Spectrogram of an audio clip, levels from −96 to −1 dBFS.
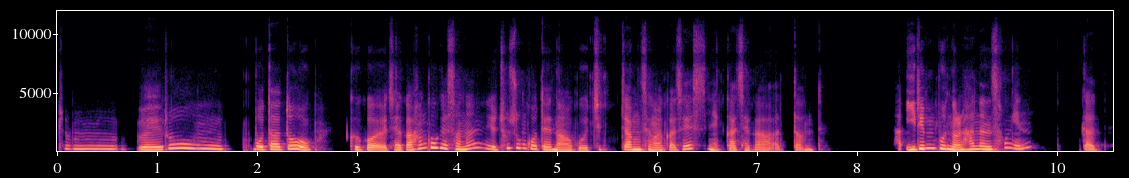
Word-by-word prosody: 좀 265 -1 -4 0.2
외로움보다도 255 - +2 0.4
그거예요. 205 -5 +1
제가 200 +1 0
한국에서는 315 - +1
이 220 -5 0
초중고대 300 - -1
나오고 175 -2 0
직장생활까지 215 +1 -1
했으니까 250 - -2
제가 170 - -6
어떤 - - -7 0.8
하 - - -11
1 220 +2 +2
인분을 290 -8 +5
하는 240 +2 +4
성인 320 - -4 0.5
그니까 - - -2
245 Hz, 290 characters per minute, -22 LUFS, 210-290 Hz, 0.8 s, 인분을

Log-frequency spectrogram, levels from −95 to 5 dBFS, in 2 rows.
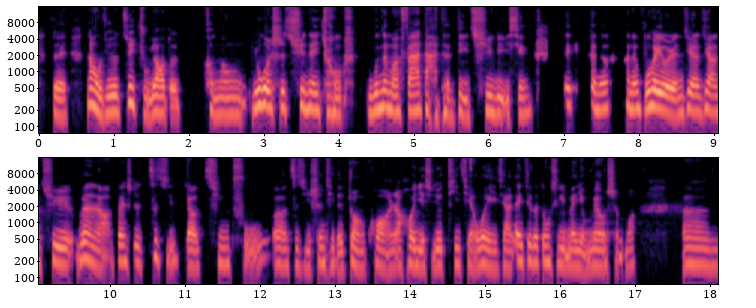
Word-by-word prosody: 对， 160 -2 +1 0.2
那 255 -3 +5
我 180 -5 +5
觉 180 +2 +1
得 185 0 +5
最 270 +10 +4
主 165 -7 -4
要 180 -1 +6
的 80 - -1 0.3
可 - - -3
能 170 +5 -3
如 225 +4 +7
果 250 -3 +10
是 225 0 0
去 240 +3 -1
那 205 -1 +2
种 185 -2 -2 0.3
不 180 +3 +1
那 225 +2 +4
么 190 -3 +3
发 195 +1 +2
达 205 -1 -2
的 180 -1 -4
地 155 +1 -4
区 190 +4 -2
旅 175 -1 -1
行， 175 +1 -5 0.4
对， - - +3 0.2
可 245 - +4
能 205 +1 +1 0.2
可 230 - -2
能 210 +1 +3
不 210 +1 +4
会 230 -1 +10
有 200 -3 +9
人 170 -1 +6
这 220 - +3
样 190 -1 +3
这 220 - -2
样 185 -3 +1
去 175 -2 -1
问 210 -2 +1
啊， 160 - -4
但 200 -1 0
是 185 +1 -6
自 245 - -4
己 215 -1 -11
要 165 -2 +1
清 180 +2 -9
楚， 220 +5 -10
呃， 170 -2 -3
自 170 +1 -9
己 150 -1 -9
身 180 +3 -5
体 175 -1 -8
的 145 0 -4
状 150 +1 -1
况， 160 -3 -3
然 165 - -3
后 180 0 -1
也 160 -1 -2
许 160 - -11
就 165 - -1
提 175 +2 -9
前 - - -5
问 175 0 +2
一 155 - -5
下， 160 +1 -5
哎， 205 - +4
这 200 +1 -3
个 190 - 0
东 195 +1 -2
西 180 +1 -10
里 170 - -3
面 160 - -2
有 145 - -2
没 165 - -4
有 160 -1 0
什 - - -10
么， 165 +2 -11 0.6
呃， 175 -1 -4
180 Hz, 270 characters per minute, -24 LUFS, 165-205 Hz, 0.6 s, 果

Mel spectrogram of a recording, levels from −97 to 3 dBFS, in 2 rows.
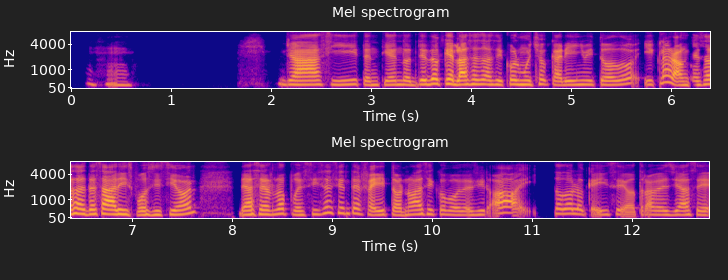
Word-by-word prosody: Ujú. 195 -4 -12 1.4
Ya. 215 -2 +5
Sí, 215 +2 -5
te 200 - -4
entiendo. 205 +1 -3
Entiendo 225 +6 +2
que 250 0 +5
lo 215 - +8
haces 230 +2 +4
así 215 -2 -1
con 225 0 0
mucho 220 +2 -2
cariño 205 +2 -1
y 210 - -5
todo, 210 +6 -2
y 215 +1 -6
claro, 330 +6 +3
aunque 195 +1 -1
estás 235 +4 +3
de 235 - +3
esa 240 -1 +7
disposición 220 - 0 0.4
de 210 -4 0
hacerlo, 230 +3 +1
pues 200 -3 -5
sí, 230 +3 -8
se 305 +4 -4
siente 275 -2 -4
feíto, 195 -2 0
¿no?, 205 +3 -4
así 235 +1 -1
como 215 -2 -6
decir: 195 +1 -6
"Ay, 310 +1 0 0.2
todo 260 0 -3
lo 245 -4 -4
que - - -6
hice, 205 - -7
otra 115 - -6
vez 205 -1 -5
ya 205 0 -1
se 195 -2 -5
215 Hz, 195 wpm, -19 LUFS, 205-235 Hz, 1.4 s, lo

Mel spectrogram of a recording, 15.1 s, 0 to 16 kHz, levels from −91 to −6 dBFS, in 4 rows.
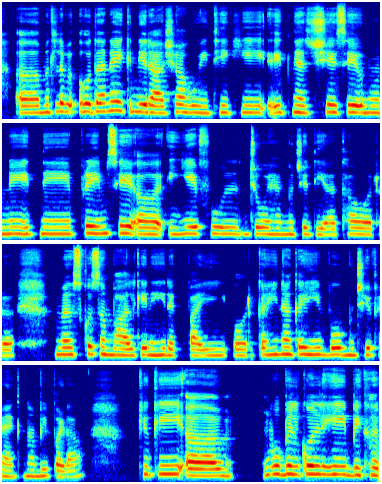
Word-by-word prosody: अ, - - 0 0.2
मतलब 230 +1 -1
होता 250 +1 +4
है 255 - -1
ना 280 - +1
एक 275 -1 -1
निराशा 230 -2 +1
हुई 215 -3 -3
थी 220 - -4
कि 215 -1 -5 0.2
इतने 220 +1 -2
अच्छे 220 +2 0
से 225 0 +4
उन्होंने, 210 -1 -1
इतने 205 0 -4
प्रेम 225 -1 +3
से 230 -1 +5
अ, 200 -2 +2
ये 210 +2 -1
फूल 205 -1 -3
जो 205 +1 -2
है 195 -1 -4
मुझे 195 +1 -4
दिया 185 -1 -5
था 200 - -5
और 185 -1 -1 0.4
मैं 215 0 +2
उसको 215 +2 +3
सँभाल 205 -4 +1
के 210 - +2
नहीं 200 0 0
रख 195 -1 -2
पाई 190 +1 -4
और 190 0 -3
कहीं 210 +1 -1
न 225 - +3
कहीं 220 -1 +2
वो 210 0 +4
मुझे 200 +1 -1
फेंकना 195 -1 -6
भी 205 +2 -3
पड़ा। 180 +2 -2 0.6
क्योंकि 265 +1 0
अ, 210 -1 +5 0.4
वो 265 - +4
बिल्कुल 260 +1 +5
ही 250 0 +1
बिखर 230 0 0
210 Hz, 190 wpm, -23 LUFS, 200-225 Hz, 0.6 s, से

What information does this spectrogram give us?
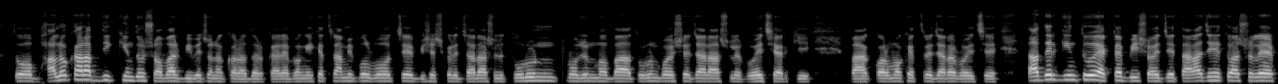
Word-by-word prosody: তো - - +1 0.2
ভালো-খারাপ 215 +1 +4
দিক 200 -2 -3
কিন্তু 180 -1 -1
সবার 155 0 +2
বিবেচনা 140 0 -3
করা 130 -1 0
দরকার। 130 0 -3
এবং 140 +2 -4
এক্ষেত্রে 155 +2 -4
আমি 160 +1 -4
বলবো 155 -1 0
হচ্ছে 150 +1 -3
বিশেষ 140 +1 -5
করে 145 - -2
যারা 140 +1 +1
আসলে 140 0 -7
তরুণ 170 +3 +1 0.2
প্রজন্ম 155 -1 -2 0.2
বা 145 - +4
তরুণ 155 +1 -3
বয়সে 150 0 -1
যারা 140 -1 +2
আসলে 145 0 -6
রয়েছে 145 0 0
আরকি। 135 0 -9 0.5
বা 135 - +2 0.2
কর্মক্ষেত্রে 145 +1 -1
যারা 140 0 +2
রয়েছে 135 0 -3 0.4
তাদের 195 +4 +6
কিন্তু 215 0 0 0.2
একটা 190 +2 +2
বিষয় 160 -1 +1
যে 160 - +3
তারা 150 +2 +4
যেহেতু 180 0 0
আসলে 175 +1 +3
150 Hz, 180 wpm, -23 LUFS, 140-170 Hz, 0.5 s, তাদের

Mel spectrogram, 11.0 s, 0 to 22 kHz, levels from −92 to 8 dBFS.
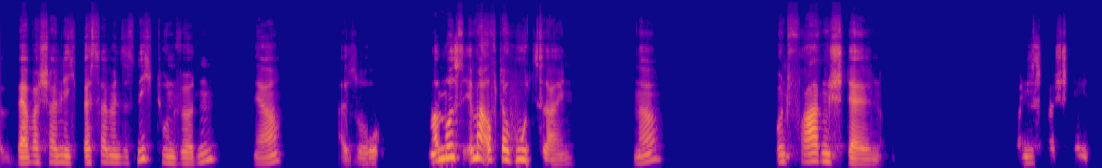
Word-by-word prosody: wäre 140 0 +4
wahrscheinlich 160 -2 -3
besser, 160 +1 -3
wenn 155 -1 -3
sie's 145 -1 -18
nicht 240 +4 -4
tun 145 -4 -6
würden, 165 - -5 0.4
ja? 155 +8 -3 0.5
Also, 425 +1 -8 0.5
man - - +5
muss 275 +2 +6
immer 255 +1 +6
auf 235 - +2
der 225 -3 +4
Hut 230 -1 +1
sein, 115 +3 -5 0.6
ne 180 +10 -4 1.2
und 175 0 -4
Fragen 180 +1 +5
stellen. 125 -7 0 1.4
Und 145 - -7
das 150 - -10
verstehen. - - -12
165 Hz, 130 wpm, -26 LUFS, 145-230 Hz, 1.4 s, muss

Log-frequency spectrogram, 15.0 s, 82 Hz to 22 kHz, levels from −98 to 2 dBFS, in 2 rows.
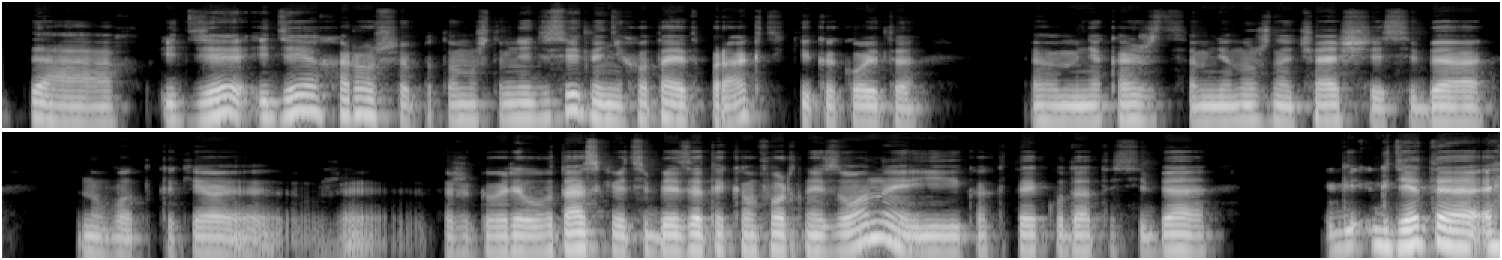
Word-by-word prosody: Да, 110 -3 -2
идея 130 +7 +2
идея 155 +7 0
хорошая, 145 -6 -2
потому 120 0 -5
что 120 0 -10
мне, 125 +1 0
действительно, 130 +3 0
не 115 -2 +1
хватает 120 -1 0
практики - - -3
какой-то. 105 -3 -2 0.5
Э, 115 0 -2
мне 110 +1 +1
кажется, 115 -1 -4
мне 110 0 +1
нужно 115 -1 -2
чаще 115 -1 -1
себя, 105 +1 0 0.4
ну 110 -2 -4
вот, 100 -1 -7
как - - -14
я 105 -2 -2 0.2
уже - - -11 0.3
уже 105 -1 -8
говорил, 110 +1 +1
вытаскивать 125 -1 +3
себя 115 0 +2
из 115 - +1
этой 120 0 +3
комфортной 120 0 0
зоны 130 - +3
и 110 0 +1
как-то 115 +2 -3
куда-то 115 -1 -3
себя 115 +1 -1 0.5
г 135 +4 -1
где-то 145 -2 +8
115 Hz, 150 wpm, -23 LUFS, 110-125 Hz, 0.5 s, где-то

